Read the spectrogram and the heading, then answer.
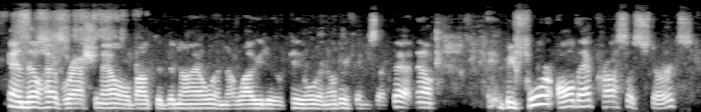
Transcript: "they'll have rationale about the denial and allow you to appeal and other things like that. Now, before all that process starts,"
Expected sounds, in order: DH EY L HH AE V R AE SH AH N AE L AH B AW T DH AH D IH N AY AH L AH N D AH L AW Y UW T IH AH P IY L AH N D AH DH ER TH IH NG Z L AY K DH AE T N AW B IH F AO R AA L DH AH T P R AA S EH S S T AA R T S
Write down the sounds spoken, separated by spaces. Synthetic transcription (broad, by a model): DH EY L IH V R AE SH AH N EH L AH B AW T DH AH D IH N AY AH L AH N AH L AW Y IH T IH AH P IY L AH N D AH DH ER TH IH NG Z L AY K DH AE T N AW B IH F AO R AA L DH AH T P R AA S EH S S T AA R T S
